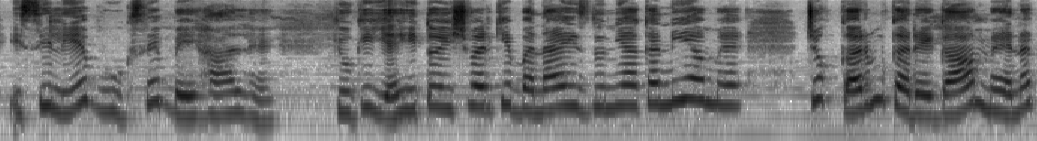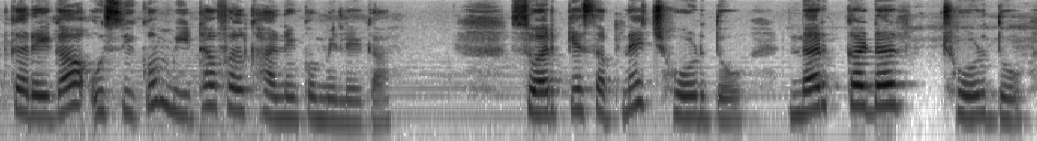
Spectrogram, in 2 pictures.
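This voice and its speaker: A benevolent god of death from a folktale, voiced by a woman. The voice is high and mellow, instructing in a measured, moralizing way.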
